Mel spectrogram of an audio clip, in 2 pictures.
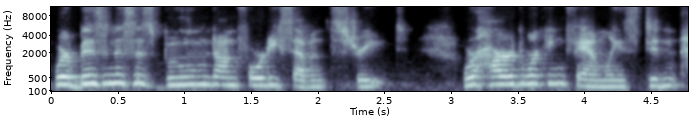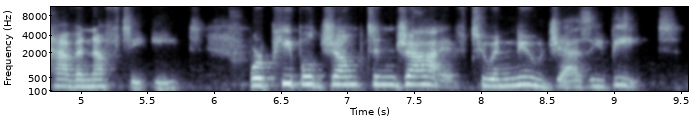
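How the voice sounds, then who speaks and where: A woman reading a picture book aloud expressively, in a measured way with dramatic pauses and emphasis. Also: a little high, sharp tone, low-quality recording. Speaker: read-aloud storyteller, teacher.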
